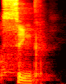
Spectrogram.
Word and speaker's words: sync: А, тонуть это будет S-I-N-K, так же, как кстати, как и раковина, а синхронизироваться будет S-Y-N-C. Но звучат они, да, sync.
